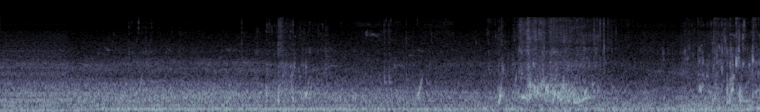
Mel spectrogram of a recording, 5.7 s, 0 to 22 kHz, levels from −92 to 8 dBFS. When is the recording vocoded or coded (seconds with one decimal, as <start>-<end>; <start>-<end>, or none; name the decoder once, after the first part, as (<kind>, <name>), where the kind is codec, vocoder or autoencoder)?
0.0-0.5 (autoencoder, DAC-VAE)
